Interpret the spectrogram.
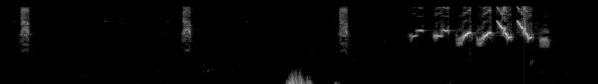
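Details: Double-collared seedeater tui-tui song with nestling peeps for training: sparse high chips spaced over a second apart, a short low thud, then a fast phrase of rising, slurred whistles.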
